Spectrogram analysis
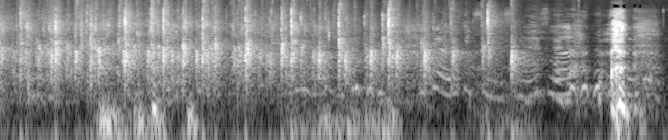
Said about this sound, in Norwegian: Hun fortjener en stor applaus.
